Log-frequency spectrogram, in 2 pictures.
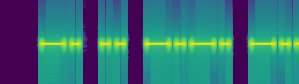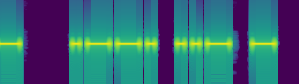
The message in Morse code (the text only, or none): NICK PUT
